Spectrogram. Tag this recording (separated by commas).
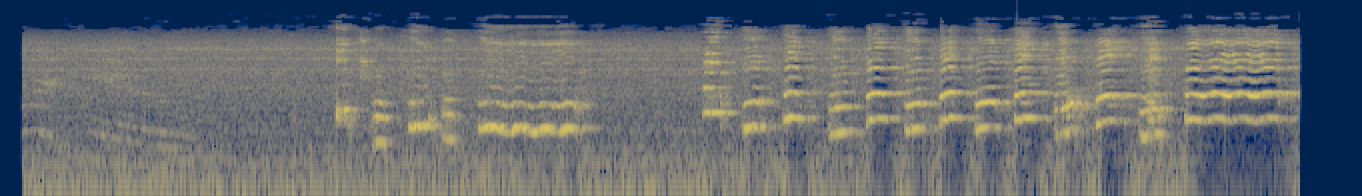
Speech, Opera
